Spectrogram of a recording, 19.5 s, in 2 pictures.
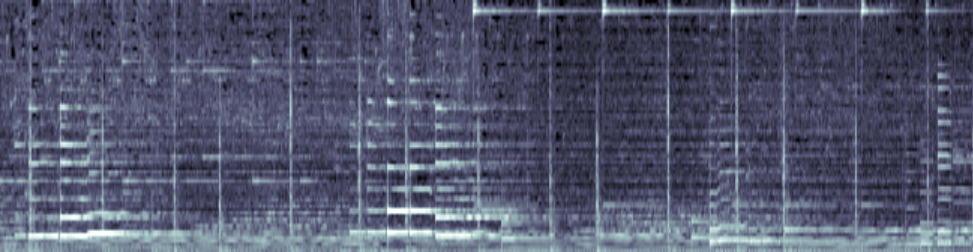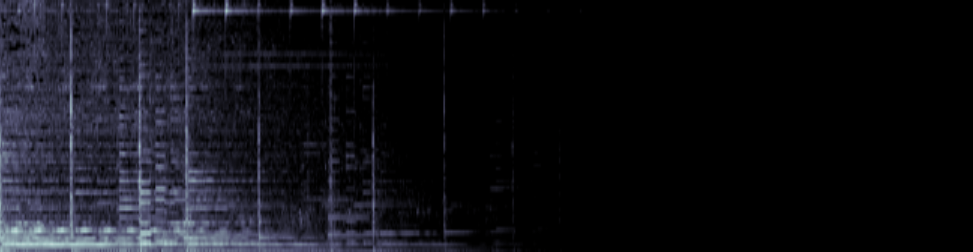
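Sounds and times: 
instrumental reprise: 0:00.0 - 0:15.5.

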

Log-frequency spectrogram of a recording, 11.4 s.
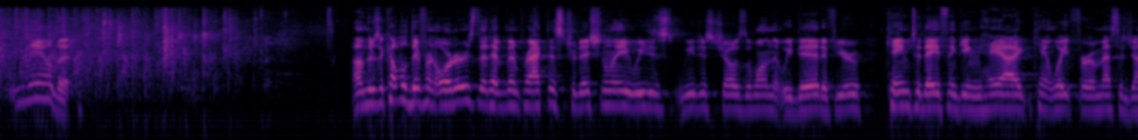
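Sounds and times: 
audience clapping: 0:00.0 - 0:03.1
speech: 0:00.2 - 0:01.0, 0:03.5 - 0:11.3.

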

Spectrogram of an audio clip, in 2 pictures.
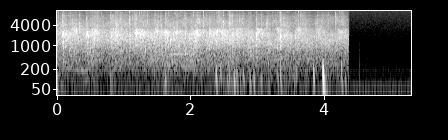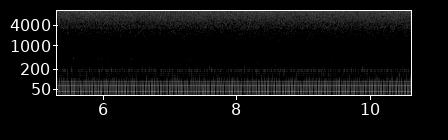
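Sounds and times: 
warm round of applause: 0:00.0 - 0:04.4.

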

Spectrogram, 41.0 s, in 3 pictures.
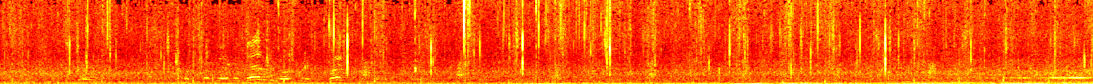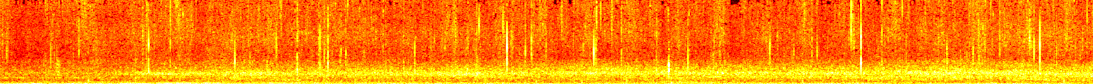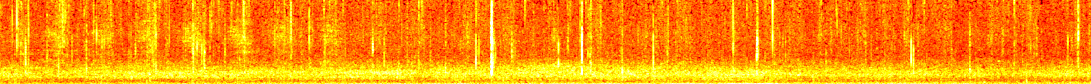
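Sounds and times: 
traffic rumble in Marpole: 0:00.0 - 0:40.9.

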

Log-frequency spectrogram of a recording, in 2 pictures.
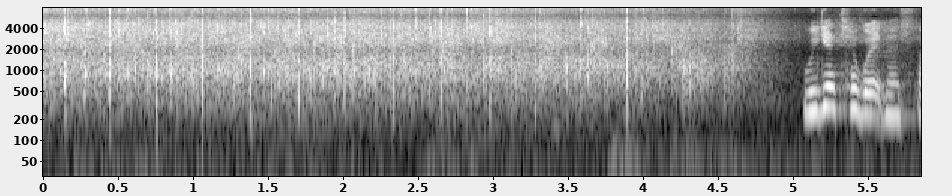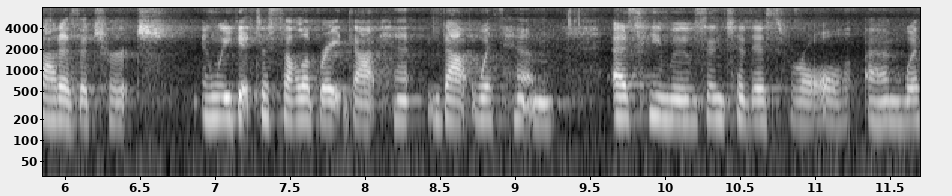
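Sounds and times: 
church audience applauding: 0:00.0 - 0:05.0
speech: 0:05.1 - 0:11.6.

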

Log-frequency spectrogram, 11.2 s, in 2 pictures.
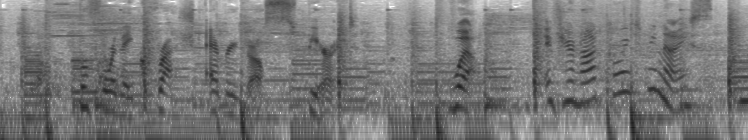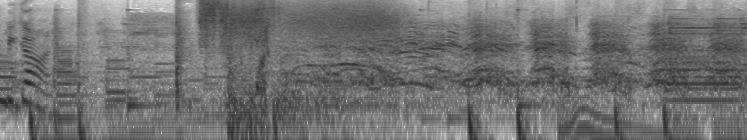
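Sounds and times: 
speech: 0:00.6 - 0:02.8, 0:03.4 - 0:08.2
sharp crashing hits: 0:07.1 - 0:08.6
crowd cheering and yelling in a Disney Channel movie scene: 0:07.7 - 0:11.2.

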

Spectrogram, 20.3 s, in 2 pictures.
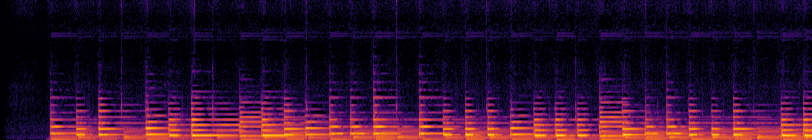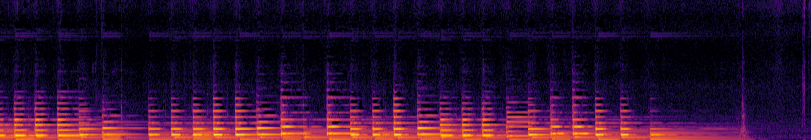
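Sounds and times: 
piano melody: 0:00.6 - 0:19.9.

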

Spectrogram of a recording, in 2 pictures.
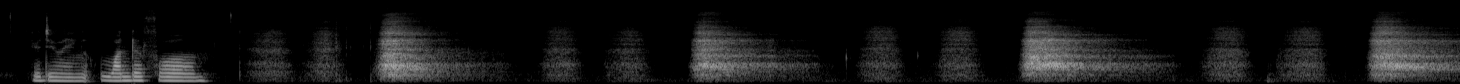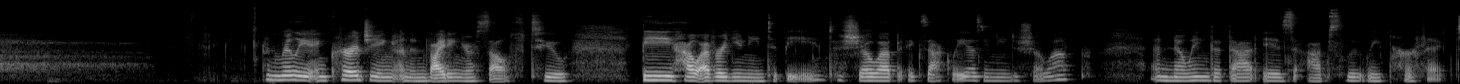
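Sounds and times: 
speech: 0:00.3 - 0:02.2, 0:17.4 - 0:25.5, 0:26.1 - 0:29.2
deep breathing into belly and chest, out through the mouth: 0:02.4 - 0:16.2.

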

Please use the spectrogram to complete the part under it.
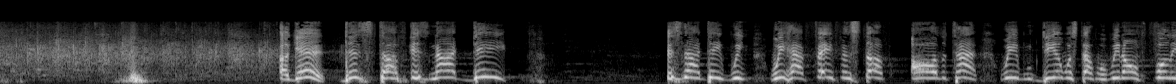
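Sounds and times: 
audience applause: 0:00.0 - 0:03.4
speech: 0:02.8 - 0:05.1, 0:06.8 - 0:11.7.

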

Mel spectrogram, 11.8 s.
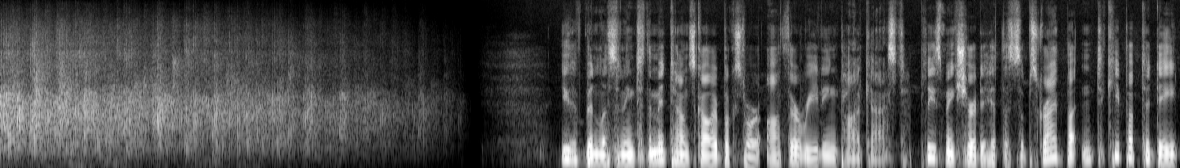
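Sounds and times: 
audience round of applause: 0:00.0 - 0:04.6
speech: 0:05.6 - 0:11.7.

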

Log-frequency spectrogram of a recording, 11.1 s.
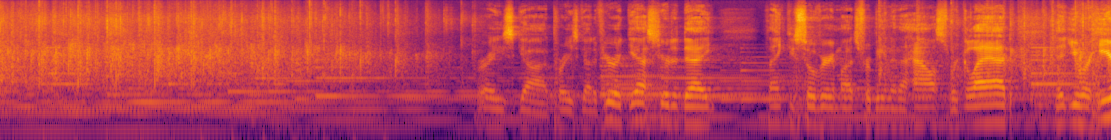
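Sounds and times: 
audience clapping hands: 0:00.0 - 0:05.1, 0:08.6 - 0:11.0
speech: 0:04.9 - 0:11.0.

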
